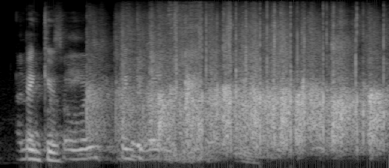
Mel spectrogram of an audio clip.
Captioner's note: applause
